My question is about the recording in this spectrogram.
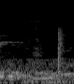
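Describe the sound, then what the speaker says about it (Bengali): Giribaj pigeons coo softly in a tree-filled area, a brief low murmuring coo with a faint background hum, quiet and close-ish, over in under a second. "পদ্মুদা এখান থেকেই পায়রা ওড়ায়, দেখুন গাছে ভরা এরিয়া, এখান থেকেই পায়রা সেটিং করে।"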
